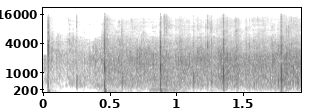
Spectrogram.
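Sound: audience hand clapping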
